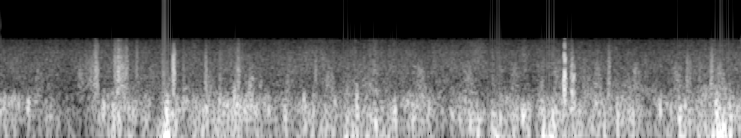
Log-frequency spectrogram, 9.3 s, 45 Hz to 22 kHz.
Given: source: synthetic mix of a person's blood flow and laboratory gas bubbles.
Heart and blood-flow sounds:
Doppler ultrasound of blood flow; subclavian vein
no bubbles
From the record:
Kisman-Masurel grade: 000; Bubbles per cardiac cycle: 0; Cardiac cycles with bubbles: 0%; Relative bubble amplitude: no bubbles discernible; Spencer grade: 0 (complete lack of bubble signals)

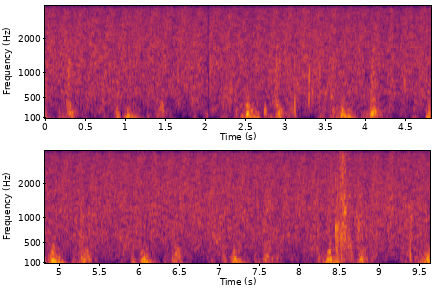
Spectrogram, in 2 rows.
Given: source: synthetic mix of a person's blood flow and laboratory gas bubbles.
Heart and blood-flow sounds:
Doppler ultrasound of blood flow; precordium
2.71-2.81 s: bubbles
3.05-3.17 s: bubbles
3.27-3.39 s: bubbles
8.44-8.78 s: bubbles
9.35-9.45 s: bubbles
From the record:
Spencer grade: 2 (many but less than half of the cardiac periods contain bubble signals, singularly or in groups); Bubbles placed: only in the low amplitude regions of the cardiac cycle

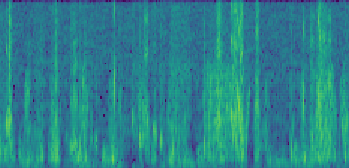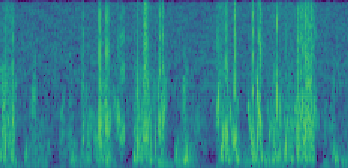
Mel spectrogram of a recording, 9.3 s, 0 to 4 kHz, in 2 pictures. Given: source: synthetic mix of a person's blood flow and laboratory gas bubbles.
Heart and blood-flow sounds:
Doppler ultrasound of blood flow; precordium
0.00-0.22 s: bubbles
0.46-0.59 s: bubbles
0.64-0.83 s: bubbles
0.93-1.31 s: bubbles
1.50-1.65 s: bubbles
1.75-2.20 s: bubbles
2.26-2.55 s: bubbles
2.70-3.34 s: bubbles
3.38-3.50 s: bubbles
3.85-3.94 s: bubbles
4.01-4.09 s: bubbles
4.13-4.50 s: bubbles
4.53-4.89 s: bubbles
5.73-6.33 s: bubbles
6.42-6.91 s: bubbles
7.53-7.86 s: bubbles
7.94-8.17 s: bubbles
8.21-8.94 s: bubbles
From the record:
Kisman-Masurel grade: 343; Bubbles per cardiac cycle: rolling drumbeat, 9 or more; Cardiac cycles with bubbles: 100%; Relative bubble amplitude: loud (0.450 to 0.775); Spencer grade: 3 (all of the cardiac periods contain showers or single bubble signals, but not dominating or overriding the cardiac motion signals); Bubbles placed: anywhere in the cardiac cycle

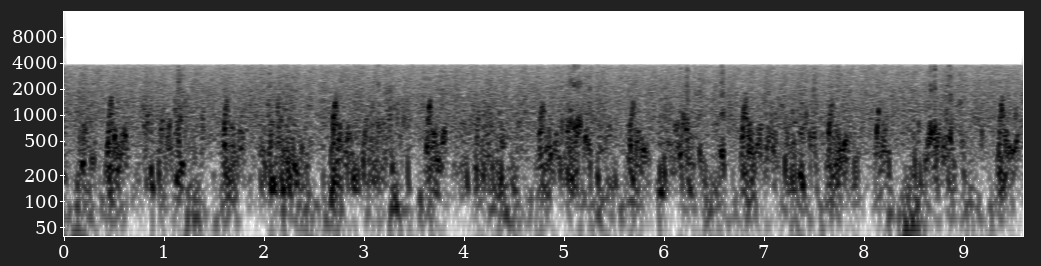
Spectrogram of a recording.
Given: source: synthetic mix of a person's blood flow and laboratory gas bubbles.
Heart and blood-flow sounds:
Doppler ultrasound of blood flow; precordium
0.00-0.08 s: bubbles
0.11-0.34 s: bubbles
0.76-1.04 s: bubbles
1.08-1.44 s: bubbles
1.94-2.49 s: bubbles
2.81-3.48 s: bubbles
3.95-4.65 s: bubbles
4.94-5.55 s: bubbles
5.92-6.66 s: bubbles
7.04-7.80 s: bubbles
7.83-7.98 s: bubbles
8.19-8.25 s: bubbles
8.46-9.11 s: bubbles
9.14-9.22 s: bubbles
9.49-9.54 s: bubbles
From the record:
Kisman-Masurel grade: 342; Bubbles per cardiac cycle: rolling drumbeat, 9 or more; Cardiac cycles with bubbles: 100%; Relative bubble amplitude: moderate (0.250 to 0.450); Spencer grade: 3 (all of the cardiac periods contain showers or single bubble signals, but not dominating or overriding the cardiac motion signals); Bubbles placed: only in the low amplitude regions of the cardiac cycle

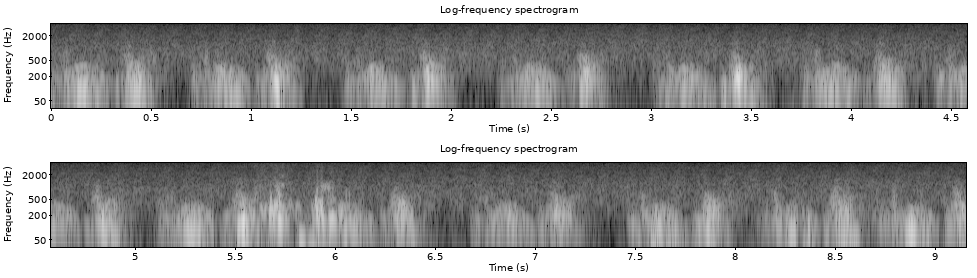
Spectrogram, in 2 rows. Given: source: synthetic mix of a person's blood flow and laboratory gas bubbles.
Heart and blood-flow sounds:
Doppler ultrasound of blood flow; precordium
5.60-6.10 s: bubbles
From the record:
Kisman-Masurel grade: 222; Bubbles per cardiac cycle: several, 3 to 8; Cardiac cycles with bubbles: 10 to 50%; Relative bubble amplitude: moderate (0.250 to 0.450); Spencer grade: 2 (many but less than half of the cardiac periods contain bubble signals, singularly or in groups); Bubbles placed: anywhere in the cardiac cycle

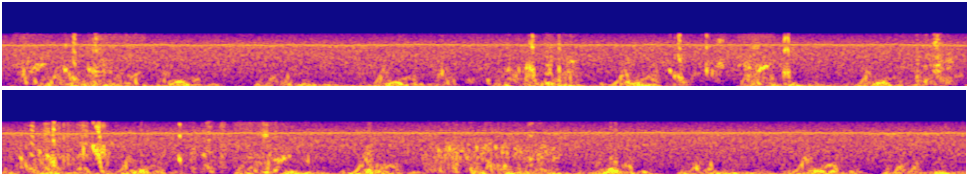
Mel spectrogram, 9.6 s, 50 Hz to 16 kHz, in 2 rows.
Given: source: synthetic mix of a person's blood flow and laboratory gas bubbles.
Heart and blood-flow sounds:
Doppler ultrasound of blood flow; precordium
0.07-0.74 s: bubbles
2.17-2.93 s: bubbles
3.31-3.65 s: bubbles
3.69-3.99 s: bubbles
4.51-4.85 s: bubbles
4.91-5.41 s: bubbles
5.71-6.31 s: bubbles
6.34-6.41 s: bubbles
6.92-7.66 s: bubbles
From the record:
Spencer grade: 3 (all of the cardiac periods contain showers or single bubble signals, but not dominating or overriding the cardiac motion signals); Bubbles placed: only in the low amplitude regions of the cardiac cycle

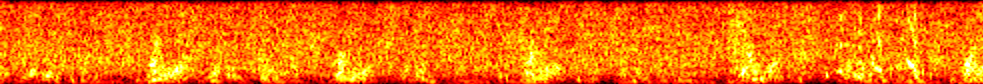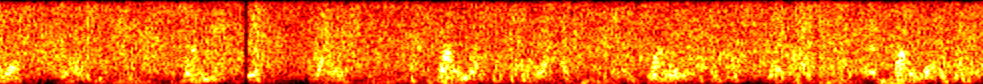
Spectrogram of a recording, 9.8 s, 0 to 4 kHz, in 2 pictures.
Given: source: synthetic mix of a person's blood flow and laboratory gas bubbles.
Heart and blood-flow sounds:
Doppler ultrasound of blood flow; precordium
0.20-0.53 s: bubbles
1.03-1.14 s: bubbles
1.25-1.52 s: bubbles
1.78-1.81 s: bubbles
2.08-2.18 s: bubbles
2.48-2.60 s: bubbles
2.87-3.02 s: bubbles
3.12-3.49 s: bubbles
3.96-4.05 s: bubbles
4.10-4.71 s: bubbles
5.24-5.47 s: bubbles
5.52-5.63 s: bubbles
6.17-6.27 s: bubbles
6.92-7.04 s: bubbles
7.19-7.57 s: bubbles
7.70-7.83 s: bubbles
7.88-8.11 s: bubbles
8.37-9.32 s: bubbles
9.53-9.84 s: bubbles
From the record:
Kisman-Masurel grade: 242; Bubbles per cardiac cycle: several, 3 to 8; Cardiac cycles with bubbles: 100%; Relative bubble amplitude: moderate (0.250 to 0.450); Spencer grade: 3 (all of the cardiac periods contain showers or single bubble signals, but not dominating or overriding the cardiac motion signals); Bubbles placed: only in the low amplitude regions of the cardiac cycle

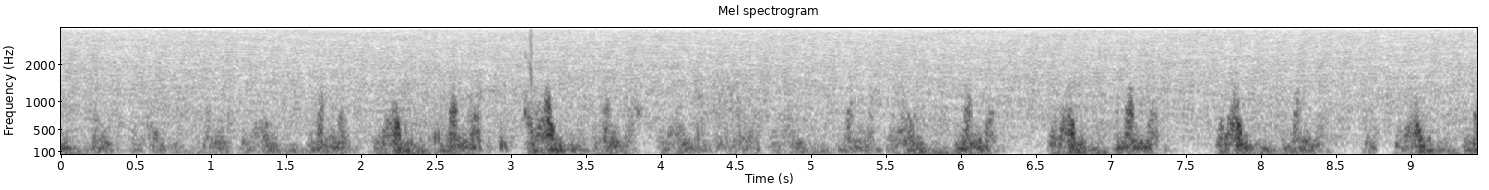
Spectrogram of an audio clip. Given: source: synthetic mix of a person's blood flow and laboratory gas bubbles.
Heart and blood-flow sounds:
Doppler ultrasound of blood flow; precordium
2.27-2.55 s: bubbles
2.69-2.83 s: bubbles
2.90-3.30 s: bubbles
3.76-3.89 s: bubbles
4.22-4.67 s: bubbles
From the record:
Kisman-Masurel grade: 221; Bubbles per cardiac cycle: several, 3 to 8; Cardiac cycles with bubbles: 10 to 50%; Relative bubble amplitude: barely perceptible (0.100 to 0.250); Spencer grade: 2 (many but less than half of the cardiac periods contain bubble signals, singularly or in groups); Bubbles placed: only in the low amplitude regions of the cardiac cycle

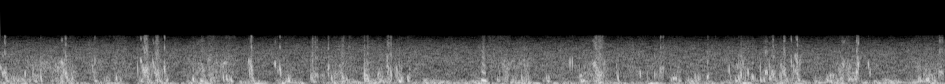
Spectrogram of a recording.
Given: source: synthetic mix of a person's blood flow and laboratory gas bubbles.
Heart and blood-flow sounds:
Doppler ultrasound of blood flow; precordium
0.00-0.78 s: bubbles
0.89-1.25 s: bubbles
1.33-1.71 s: bubbles
1.85-2.36 s: bubbles
2.46-2.61 s: bubbles
2.72-2.96 s: bubbles
3.07-3.55 s: bubbles
3.60-4.13 s: bubbles
4.78-5.33 s: bubbles
5.42-5.54 s: bubbles
5.66-6.12 s: bubbles
6.16-6.22 s: bubbles
6.35-7.16 s: bubbles
7.25-8.04 s: bubbles
8.24-8.74 s: bubbles
9.14-9.46 s: bubbles
From the record:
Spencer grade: 3 (all of the cardiac periods contain showers or single bubble signals, but not dominating or overriding the cardiac motion signals); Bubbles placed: anywhere in the cardiac cycle

